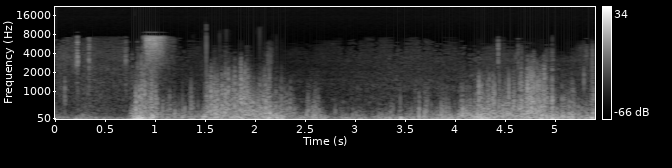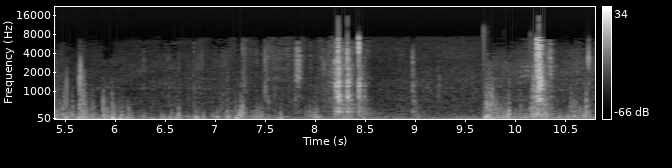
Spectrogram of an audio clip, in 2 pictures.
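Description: A door bangs shut about a second in, the loudest sound here, followed by wind buffeting the microphone. A few sharp clicks and knocks come near the end.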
